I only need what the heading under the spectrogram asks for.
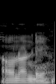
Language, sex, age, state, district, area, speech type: Telugu, male, 18-30, Andhra Pradesh, Bapatla, urban, spontaneous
